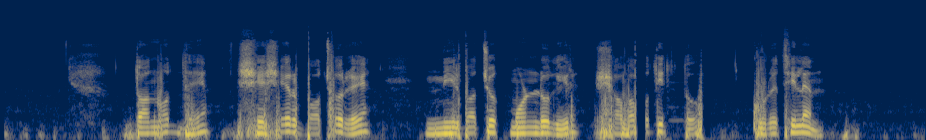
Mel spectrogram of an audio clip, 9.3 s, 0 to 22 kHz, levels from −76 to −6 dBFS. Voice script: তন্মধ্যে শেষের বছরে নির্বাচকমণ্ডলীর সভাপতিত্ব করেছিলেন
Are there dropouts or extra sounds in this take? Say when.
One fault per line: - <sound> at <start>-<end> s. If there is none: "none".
- dropout at 6.4-6.5 s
